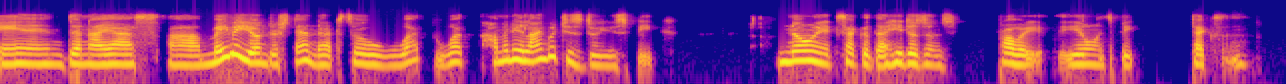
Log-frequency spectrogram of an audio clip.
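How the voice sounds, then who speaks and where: A woman with a Venezuelan accent speaks at a moderate pace and medium pitch, with ordinary pitch variation. The sound is dry and close with no echo, over a quiet background. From Venezuela (Caracas). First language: Spanish. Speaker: energy industry professional. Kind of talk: interview. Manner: halting, many fillers.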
